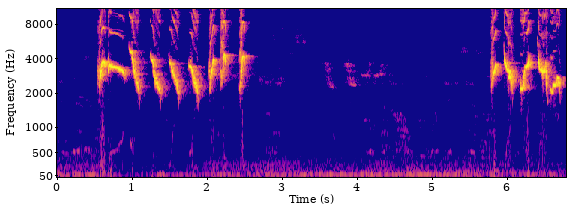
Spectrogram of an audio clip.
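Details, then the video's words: Orange-headed thrush singing in the loud open 'ngeplong' style, played to stimulate captive birds into breeding condition: a rapid burst of about eight bright, downslurred whistled notes, a long pause, then a similar quick burst. "Suara Ngeplong ANIS MERAH Gacor Memancing Burung Agar Birahi dan Lanjut ke Tahap Teler"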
